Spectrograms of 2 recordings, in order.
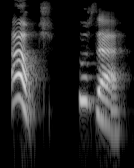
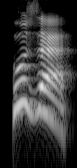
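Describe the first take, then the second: First: Loud, high yelp and challenge; yelp, then demand who it is; startled cry. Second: Loud, higher challenge into the darkness; very suspicious. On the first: Wizard bumped into in the dark, startled and loud. Karkaroff is knocked into in darkness. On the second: Wizard searching the darkness for an intruder, very suspicious. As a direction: demand an answer, distrustful and forceful. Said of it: "said Karkaroff again, very suspiciously". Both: A narrator's reading.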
